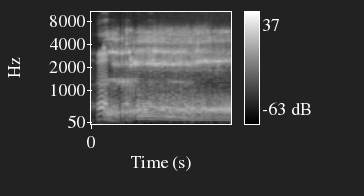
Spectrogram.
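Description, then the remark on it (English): A loud, drawn-out burp, rumbling steadily for over a second with a rough, voiced tone and no talking over it. “Damn, I got a burp.”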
